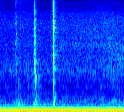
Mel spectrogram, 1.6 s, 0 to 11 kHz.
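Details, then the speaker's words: Audi B8/B8.5 after a front and rear pad and rotor replacement, car started: a brief whirring motor run with a few clicks over a low idle hum as the electric parking brake extends and applies on the second press; it holds the car, normal engagement. "all right so the first time you could hear it extending and then I pushed it again and now it's on"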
